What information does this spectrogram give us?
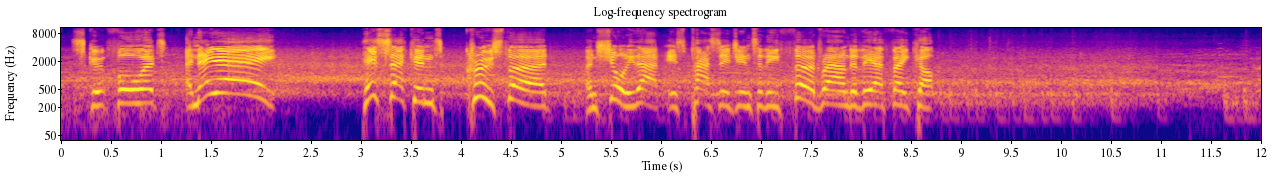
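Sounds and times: stadium crowd cheering and chatter: 0.0s - 12.0s.

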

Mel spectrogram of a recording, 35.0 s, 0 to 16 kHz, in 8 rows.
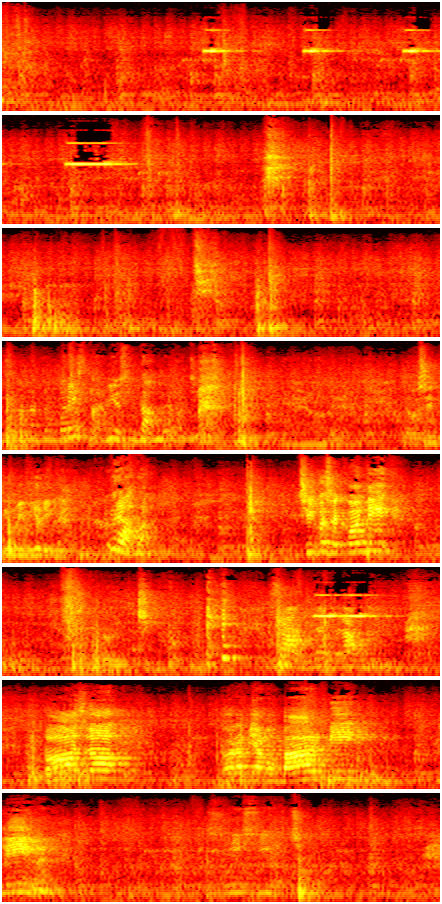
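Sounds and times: electronic timer beeps: 2.0s - 2.4s, 3.0s - 4.4s, 5.0s - 5.8s, 25.0s - 25.8s
dumbbells thumping on rubber floor: 13.1s - 13.5s.

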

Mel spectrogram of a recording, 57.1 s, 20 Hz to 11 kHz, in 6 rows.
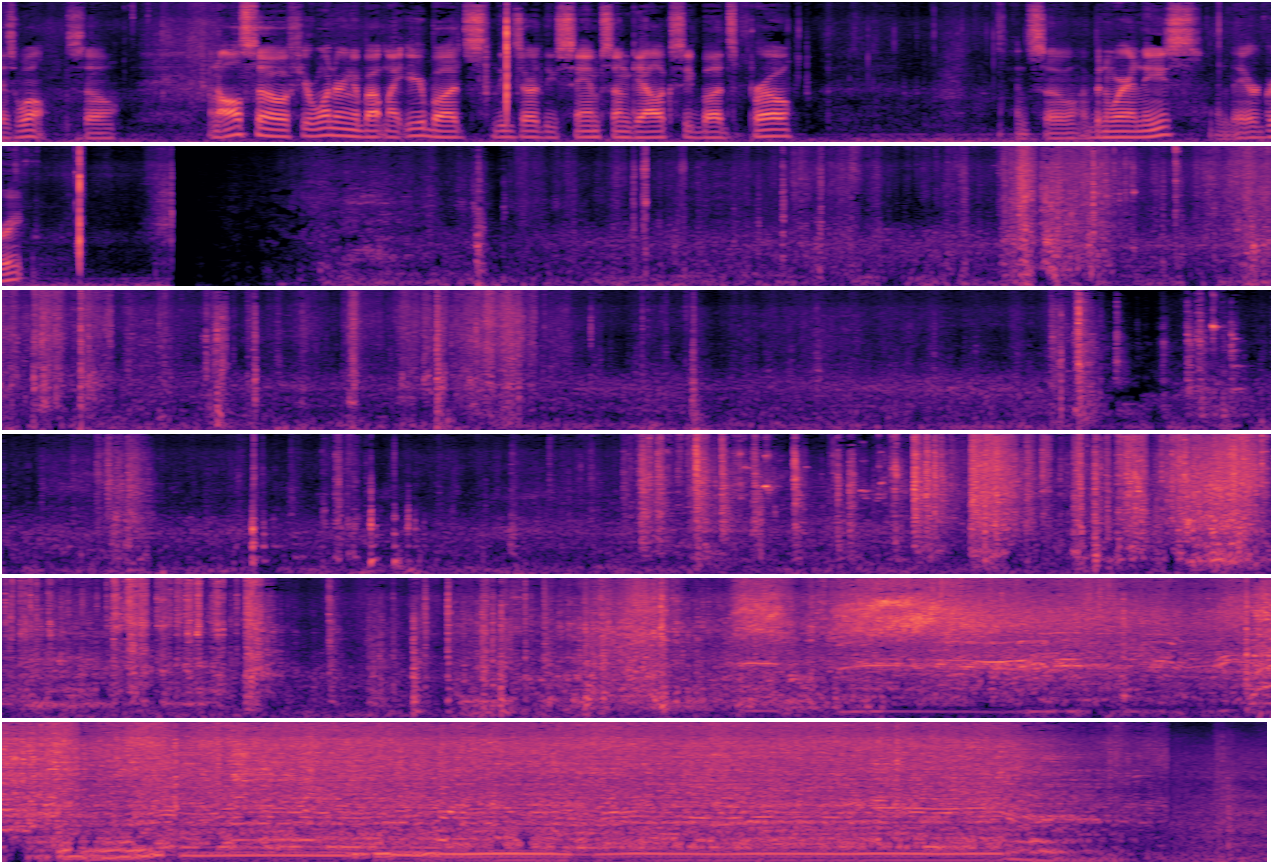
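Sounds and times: motor running: 43.5s - 56.2s.

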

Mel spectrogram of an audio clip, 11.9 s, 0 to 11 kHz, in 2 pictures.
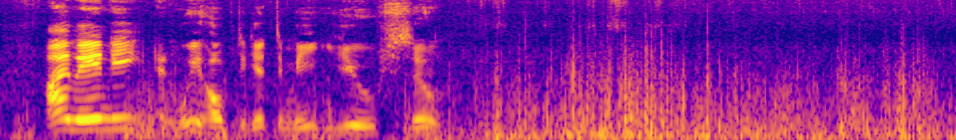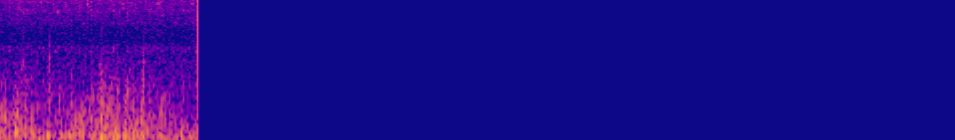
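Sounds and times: wind buffeting microphone: 0.0s - 7.2s.

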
